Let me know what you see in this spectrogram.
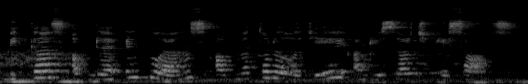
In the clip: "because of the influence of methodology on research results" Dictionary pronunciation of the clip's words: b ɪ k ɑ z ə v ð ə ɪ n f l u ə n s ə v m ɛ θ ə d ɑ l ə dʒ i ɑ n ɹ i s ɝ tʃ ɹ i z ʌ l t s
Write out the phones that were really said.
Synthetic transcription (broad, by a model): b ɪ k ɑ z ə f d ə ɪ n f l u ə n s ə f m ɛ t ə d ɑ l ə dʒ i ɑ n ɹ i s ɝ tʃ ɹ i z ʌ l t s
